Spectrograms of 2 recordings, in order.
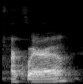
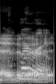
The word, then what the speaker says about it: Arquero: And also Arquero, how do you pronounce it, Mike? Arquero. Yeah, Arquero.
